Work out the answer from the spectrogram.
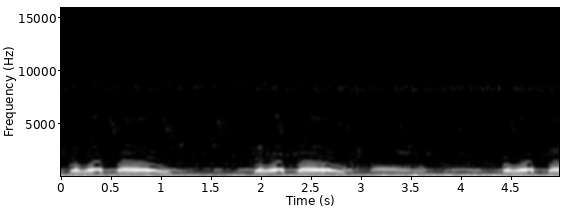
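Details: Spotted dove singing, a recording used to train and attract doves: steady repeated phrases of short wavering coos, each closing with a longer descending coo, about every two seconds, over a low hum.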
